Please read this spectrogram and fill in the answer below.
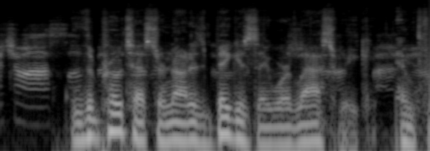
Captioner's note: through translator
